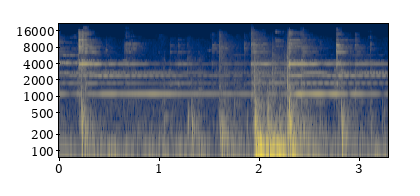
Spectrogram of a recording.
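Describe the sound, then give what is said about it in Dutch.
A door bell rings at a small sewing workshop in Westerbork, Drenthe, with a few bright metallic strikes and lingering ringing tones. A heavy low thump, like a door, sounds midway. “Waar vind je nog zo'n mooie bel?”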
